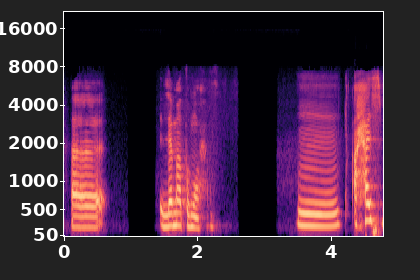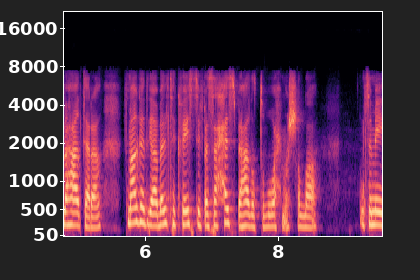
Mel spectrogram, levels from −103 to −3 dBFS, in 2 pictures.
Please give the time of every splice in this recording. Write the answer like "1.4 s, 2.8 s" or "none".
5.0 s, 5.7 s, 6.9 s

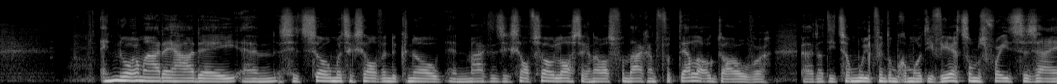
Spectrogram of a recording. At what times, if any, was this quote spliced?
2.8 s, 4.4 s, 8.0 s

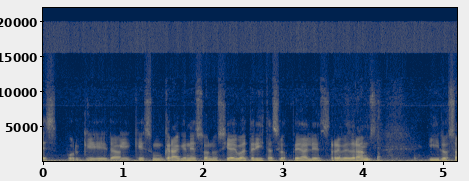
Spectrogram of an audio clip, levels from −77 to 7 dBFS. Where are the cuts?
0.9 s, 2.2 s, 3.0 s, 3.6 s

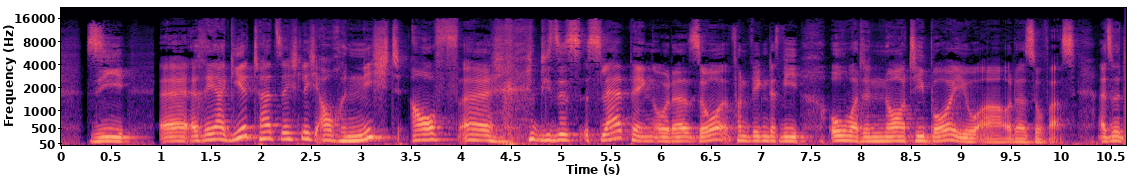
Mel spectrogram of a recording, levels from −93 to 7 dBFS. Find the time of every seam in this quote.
0.9 s, 7.2 s

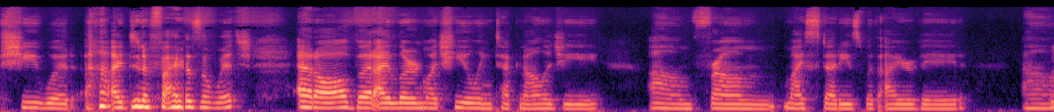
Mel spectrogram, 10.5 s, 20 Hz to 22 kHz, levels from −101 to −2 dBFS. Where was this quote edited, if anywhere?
1.8 s, 4.2 s

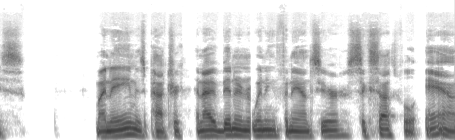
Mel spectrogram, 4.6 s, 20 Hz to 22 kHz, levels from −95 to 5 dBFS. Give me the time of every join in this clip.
1.8 s, 2.5 s

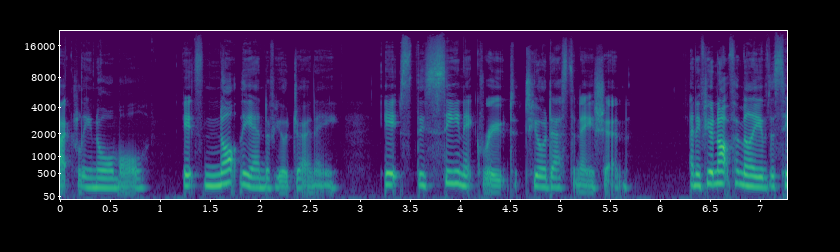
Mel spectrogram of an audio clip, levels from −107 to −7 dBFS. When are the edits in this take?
none

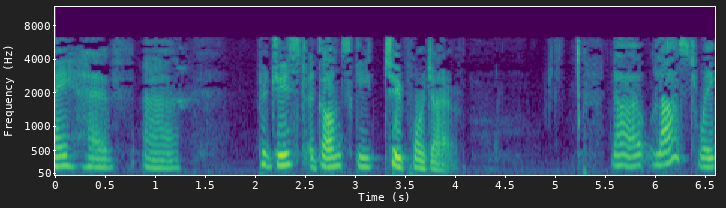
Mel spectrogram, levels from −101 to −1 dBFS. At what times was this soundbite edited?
none

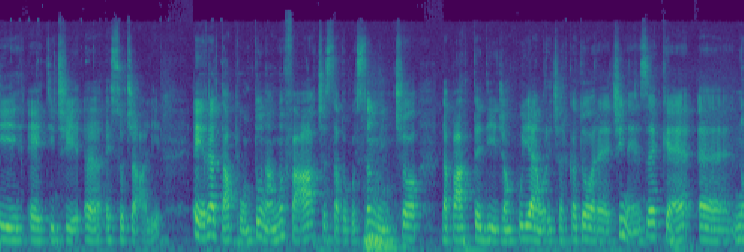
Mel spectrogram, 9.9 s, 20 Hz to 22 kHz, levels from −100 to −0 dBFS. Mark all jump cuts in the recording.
none

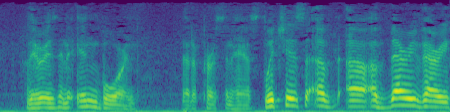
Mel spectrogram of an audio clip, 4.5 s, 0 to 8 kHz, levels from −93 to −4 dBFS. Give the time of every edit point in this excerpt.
1.8 s, 2.6 s

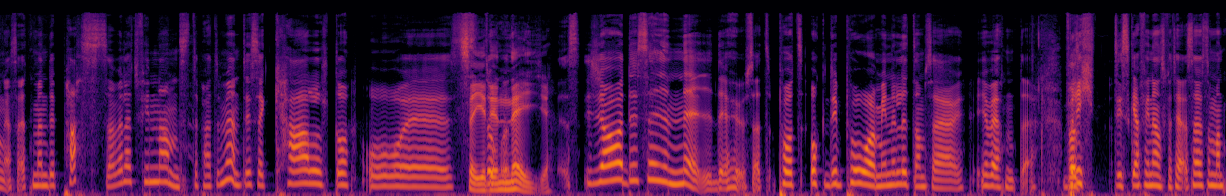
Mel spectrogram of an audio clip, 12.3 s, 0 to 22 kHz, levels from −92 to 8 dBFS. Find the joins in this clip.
3.6 s, 9.7 s

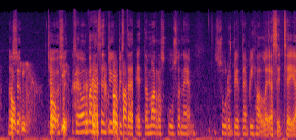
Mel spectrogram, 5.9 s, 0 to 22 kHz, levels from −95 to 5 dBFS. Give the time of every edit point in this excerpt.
2.7 s, 5.0 s

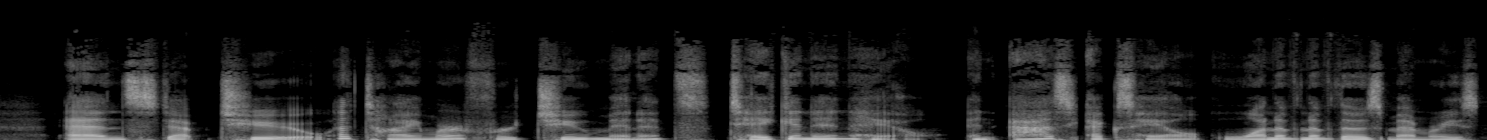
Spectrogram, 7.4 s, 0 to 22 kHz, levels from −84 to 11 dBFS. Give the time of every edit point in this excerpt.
1.7 s, 3.6 s, 4.8 s, 5.4 s, 6.1 s, 6.5 s

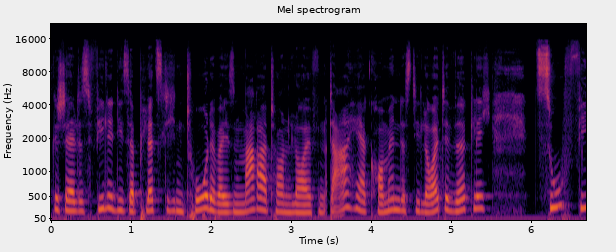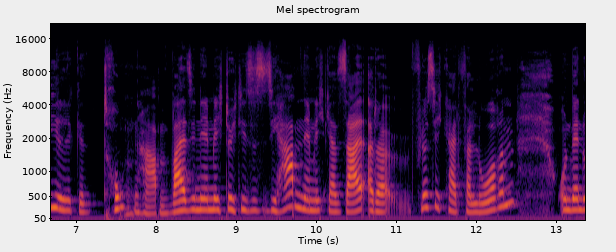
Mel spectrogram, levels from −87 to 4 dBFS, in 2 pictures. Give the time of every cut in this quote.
3.4 s, 10.1 s

